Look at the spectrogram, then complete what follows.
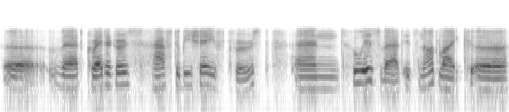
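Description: A man's voice: mid-range voice, no room sound. Man talking over a tinny phone line. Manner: halting, many fillers and restarts. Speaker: guest author. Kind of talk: phone interview.

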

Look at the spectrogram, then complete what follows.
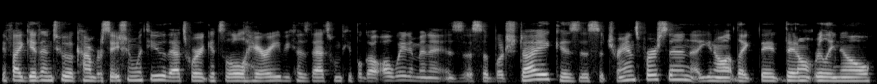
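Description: Guest comedian, man, husky voice, frank and earnest; flat delivery, lo-fi dry sound. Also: a little high, quick pace, few pauses, no room sound. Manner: earnest, frank, with frequent fillers. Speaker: interview guest. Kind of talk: candid interview talk. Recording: dull lo-fi dry line.

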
